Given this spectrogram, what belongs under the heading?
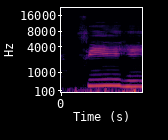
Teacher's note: या मद्दा या साकिन से पहले ज़ेर खींच के पढ़ा जाएगा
